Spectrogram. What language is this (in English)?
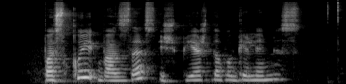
Lithuanian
